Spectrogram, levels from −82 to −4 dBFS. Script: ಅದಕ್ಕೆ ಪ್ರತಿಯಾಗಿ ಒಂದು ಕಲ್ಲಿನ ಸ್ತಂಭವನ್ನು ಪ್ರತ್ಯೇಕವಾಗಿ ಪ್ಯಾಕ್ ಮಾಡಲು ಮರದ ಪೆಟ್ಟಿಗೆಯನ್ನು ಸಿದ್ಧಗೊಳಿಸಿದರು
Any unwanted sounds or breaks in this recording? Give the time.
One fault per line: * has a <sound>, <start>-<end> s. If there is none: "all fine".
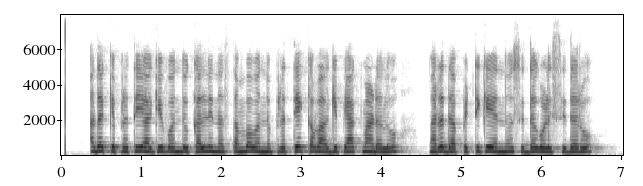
all fine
